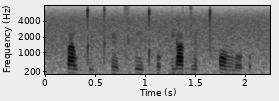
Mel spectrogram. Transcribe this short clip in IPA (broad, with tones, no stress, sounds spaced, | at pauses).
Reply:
p a˧ w t̪ i˨ ʔ t̪ʰ ẽ˨˩ t͡sʰ ĩ˧ t̪ʰ o˨ k̚ l j a˦ d͡z ẽ˦ p̚ t̪ʰ ɔ˥˧ m o˨ ʔ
